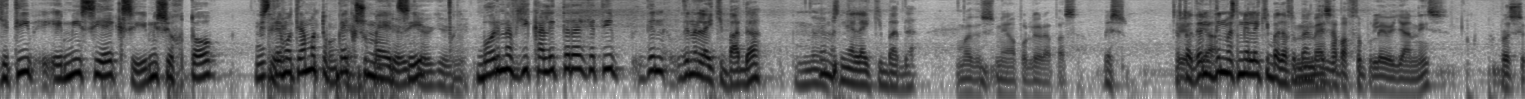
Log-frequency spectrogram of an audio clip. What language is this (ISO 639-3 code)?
ell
